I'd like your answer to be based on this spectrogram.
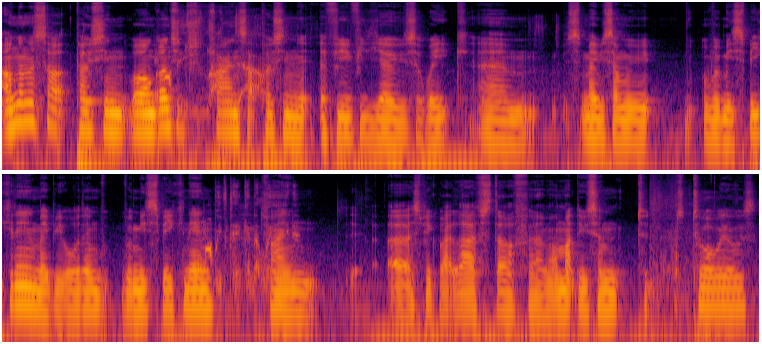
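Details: Adult male with a self-reported stammer that he says is not caused by nervousness; stuttering.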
